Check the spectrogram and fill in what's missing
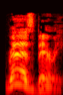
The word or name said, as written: raspberry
